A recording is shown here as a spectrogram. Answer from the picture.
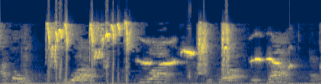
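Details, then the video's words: Female hill blue flycatcher (tledekan) in varied song, mixing harsh rasping squawks with high buzzy bursts and a few clear whistled notes, phrases separated by short pauses over a low background hum. "Kicau Memukau Tledekan Betina Yang Bersuara Variatif // TLEDEKAN SUPER ISIAN KOMPLITE"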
